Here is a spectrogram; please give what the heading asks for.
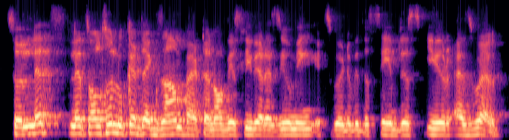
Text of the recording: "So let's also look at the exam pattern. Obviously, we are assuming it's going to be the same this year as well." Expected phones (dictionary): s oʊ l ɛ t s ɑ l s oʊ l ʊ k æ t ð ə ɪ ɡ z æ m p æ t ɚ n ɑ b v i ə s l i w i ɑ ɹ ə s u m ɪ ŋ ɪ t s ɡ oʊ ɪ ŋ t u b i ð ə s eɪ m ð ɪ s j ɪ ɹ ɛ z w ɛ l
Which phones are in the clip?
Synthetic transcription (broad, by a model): s oʊ l ɛ t s ɑ l s oʊ l ʊ k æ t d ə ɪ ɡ z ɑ m p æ t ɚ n ɑ b v i ə s l i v i ɑ ɹ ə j u m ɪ ŋ ɪ t s ɡ oʊ ɪ ŋ t u b i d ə s eɪ m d ɪ s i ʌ ɹ ɛ z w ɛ l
